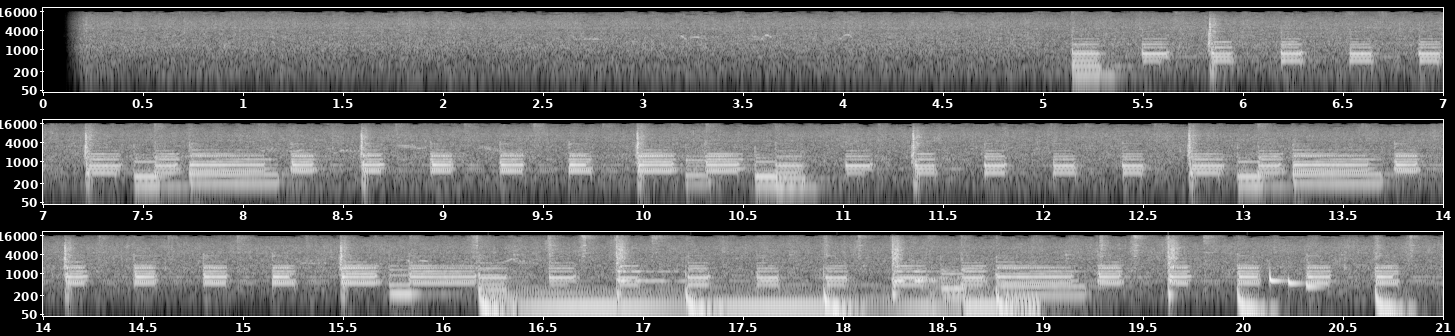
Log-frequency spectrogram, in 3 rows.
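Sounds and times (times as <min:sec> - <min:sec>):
waterfall rushing: 0:00.2 - 0:21.0.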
